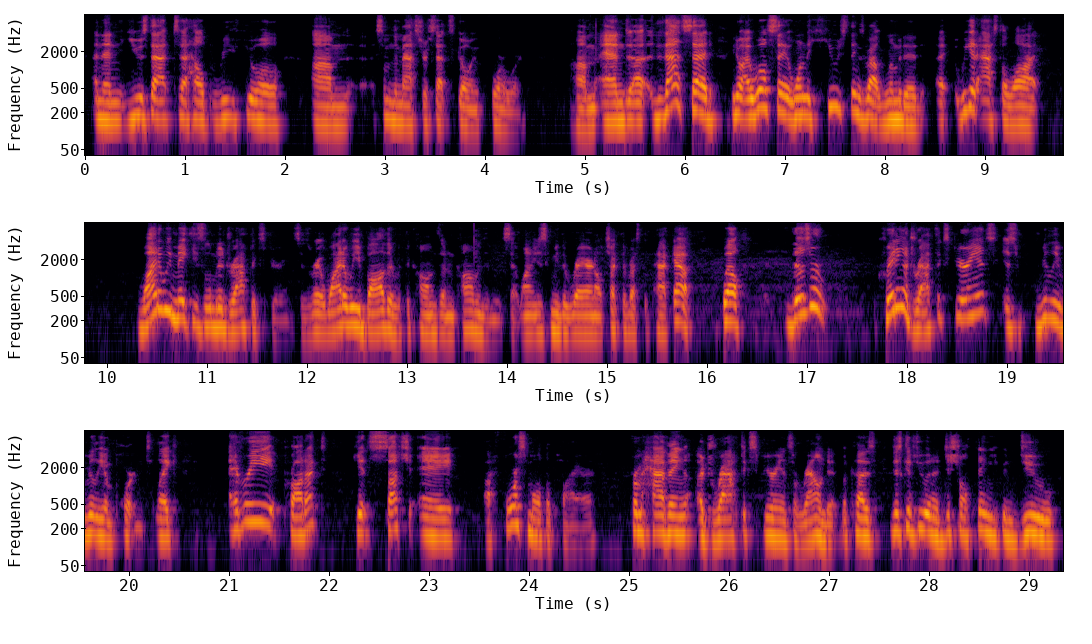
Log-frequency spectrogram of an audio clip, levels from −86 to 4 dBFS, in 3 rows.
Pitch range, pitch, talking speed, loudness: 130-175 Hz, 145 Hz, 230 wpm, -23 LUFS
